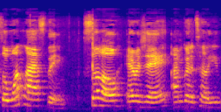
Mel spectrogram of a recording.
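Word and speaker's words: Eriza: That was EJ, spelled E-R-I-Z-A, pronounced Erige. I think I actually said it right, Erige.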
